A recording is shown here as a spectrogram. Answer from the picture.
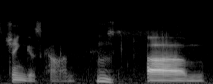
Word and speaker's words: Chinggis Khaan: in Chingiz cons era that's apparently the proper way to pronounce Genghis Khan is Chinggis Khaan like the Mongols from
